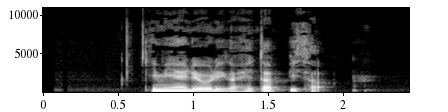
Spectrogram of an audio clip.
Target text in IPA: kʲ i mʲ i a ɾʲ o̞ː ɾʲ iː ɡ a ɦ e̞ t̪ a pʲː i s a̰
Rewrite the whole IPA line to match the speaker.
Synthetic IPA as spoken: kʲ i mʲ i a ɾʲ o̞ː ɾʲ i ɡ a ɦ e̞ t̪ a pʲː i s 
